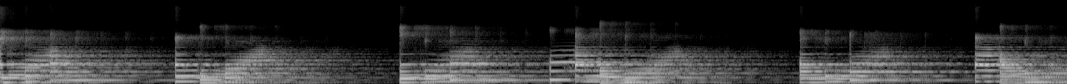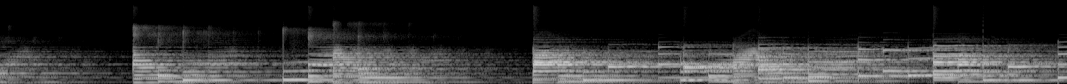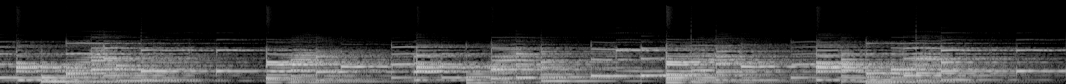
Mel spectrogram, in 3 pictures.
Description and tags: I'm floating away .
Short and sweet loopable synth riff. Just one of my randoms, enjoy.
I'm putting this in a pack called Random Music Shorts, (short 16 or 32 bar riffs and music loops) which I will be adding to every week.
music, short, relaxing, tear, synth, riff, drop, clouds, game, water, loop, soothing, ambient, sweet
